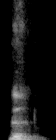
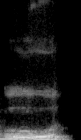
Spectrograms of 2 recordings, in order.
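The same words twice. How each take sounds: First: The vowel is kept short. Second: The vowel is drawn out long. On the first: The speaker calls it right. "Es corto" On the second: The speaker calls it wrong.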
